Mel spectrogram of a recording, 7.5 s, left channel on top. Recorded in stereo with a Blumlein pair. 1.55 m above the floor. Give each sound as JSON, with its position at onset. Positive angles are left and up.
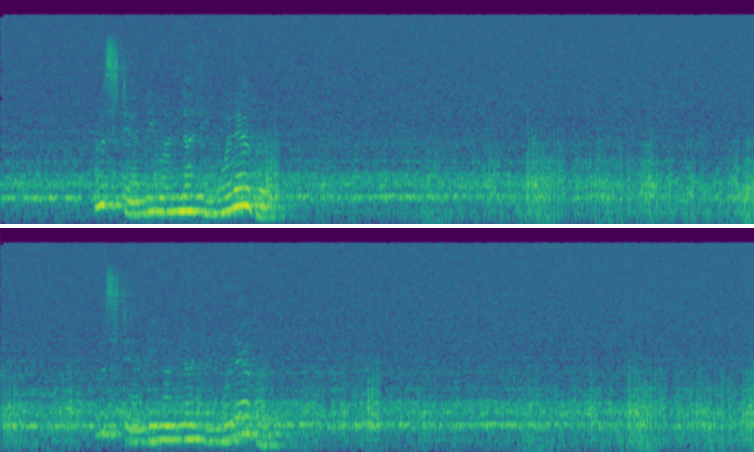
{"t": 0.9, "sound": "a woman speaking", "azimuth_deg": 45, "distance_m": 3.0}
